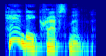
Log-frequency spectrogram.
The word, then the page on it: handicraftsman: British English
